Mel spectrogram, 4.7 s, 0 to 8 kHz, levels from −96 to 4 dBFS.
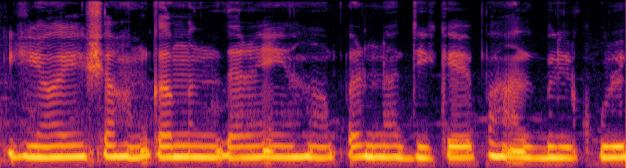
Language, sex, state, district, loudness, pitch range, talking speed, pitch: Hindi, female, Maharashtra, Mumbai Suburban, -11 LUFS, 195-205 Hz, 140 wpm, 200 Hz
